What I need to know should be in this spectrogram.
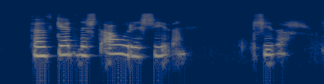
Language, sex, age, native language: Icelandic, female, 9, Icelandic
